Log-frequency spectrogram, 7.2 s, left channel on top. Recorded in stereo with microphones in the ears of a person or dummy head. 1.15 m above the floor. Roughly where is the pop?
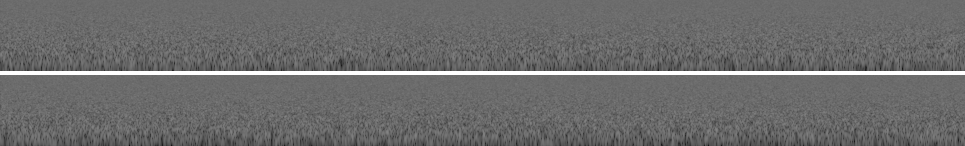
I don't hear a pop.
